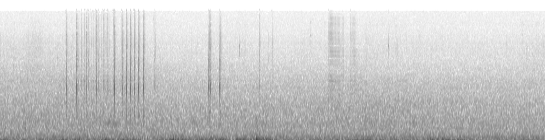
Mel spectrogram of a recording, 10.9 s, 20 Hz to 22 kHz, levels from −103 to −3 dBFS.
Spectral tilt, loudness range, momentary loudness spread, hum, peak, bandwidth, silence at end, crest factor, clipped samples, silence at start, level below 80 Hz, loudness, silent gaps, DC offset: -5 dB/octave; 5 LU; 7 LU; none; -26 dBFS; 16.5 kHz; 0 s; 22 dB; under 0.1%; 0 s; -50 dBFS; -51 LUFS; none; under 0.1%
